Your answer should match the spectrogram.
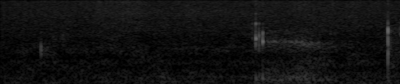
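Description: Near silence: room tone, with a faint short sound about a second and a quarter in.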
